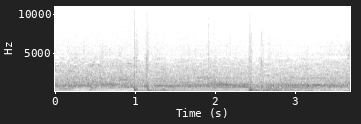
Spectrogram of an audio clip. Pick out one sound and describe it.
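Fans clap and slap hands.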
